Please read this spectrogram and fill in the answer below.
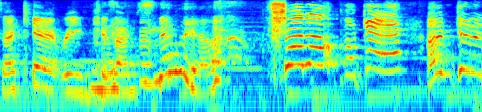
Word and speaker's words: familia: can't read because I'm familiar. Shut up, okay? I'm gonna name it Familga because it sounds cooler. Familia? What the hell? Familia. It's Italian.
